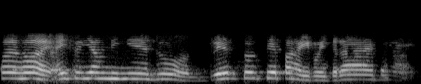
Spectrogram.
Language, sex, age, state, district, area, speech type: Manipuri, female, 45-60, Manipur, Ukhrul, rural, conversation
